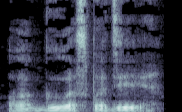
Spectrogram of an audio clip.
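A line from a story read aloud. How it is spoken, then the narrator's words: Miserable mutter. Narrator (Russian): Тоскливо пробормотал Стрик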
